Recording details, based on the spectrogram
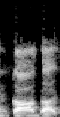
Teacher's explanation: कागा, जब काग और बोलेंगे आपको लगेगा कि जबान पीछे से उठती है और वो जो छोटा सा योबुला है उससे टकराती है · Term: वेलर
